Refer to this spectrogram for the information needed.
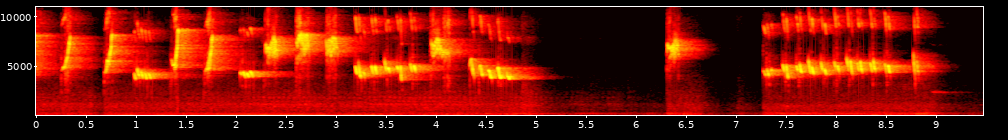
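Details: Sunbird song (konin, kolibri ninja), the besetan type used to prompt a captive bird to sing: a long run of fast high chirps, then silence, a single note and a final burst of rapid twittering.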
